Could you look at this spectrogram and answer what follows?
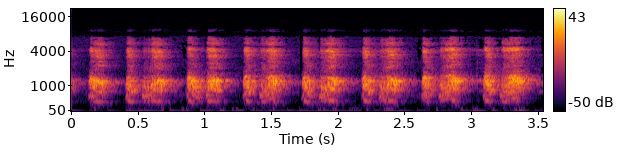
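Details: Chukar partridge repeating loud, doubled, rasping chuck notes at a brisk, steady pace, around two per second, with no other sounds.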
